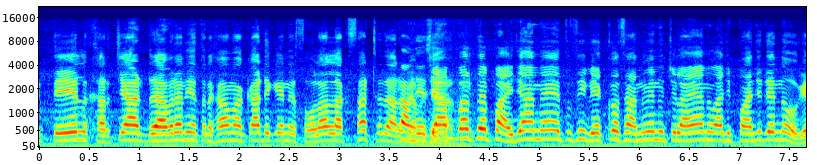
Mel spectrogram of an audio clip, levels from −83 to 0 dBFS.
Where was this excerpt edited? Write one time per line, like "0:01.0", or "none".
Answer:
0:03.6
